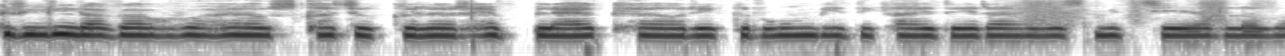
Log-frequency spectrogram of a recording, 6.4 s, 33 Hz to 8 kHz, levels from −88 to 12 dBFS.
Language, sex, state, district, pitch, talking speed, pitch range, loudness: Hindi, female, Bihar, Gaya, 250 Hz, 205 wpm, 245-255 Hz, -17 LUFS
